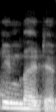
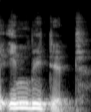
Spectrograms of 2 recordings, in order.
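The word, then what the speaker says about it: invited: সি নাম্বারে অ্যামি answer করতেছে আই ওয়াজ নট ইনভাইটেড, আমি সেখানে আমন্ত্রিত ছিলাম না। তোমরা এটা ইনভাইটেড বলতে পারো, অনেকেই বলে, তবে এটার সঠিক উচ্চারণ হচ্ছে ইনভিটেড, রাইট?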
